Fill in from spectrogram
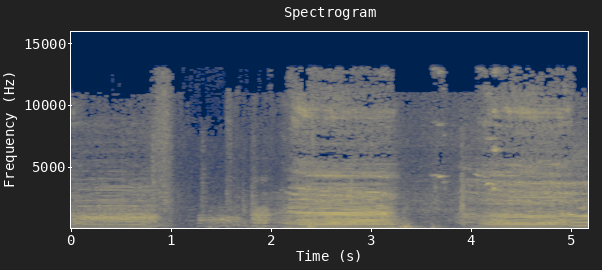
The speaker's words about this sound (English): The cows are distracting me.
